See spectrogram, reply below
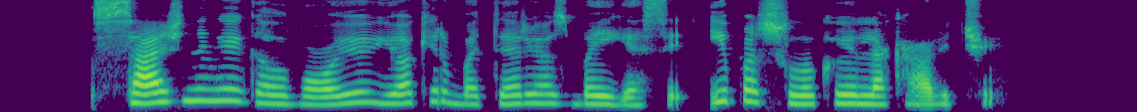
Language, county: Lithuanian, Kaunas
